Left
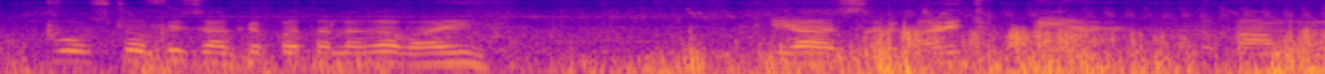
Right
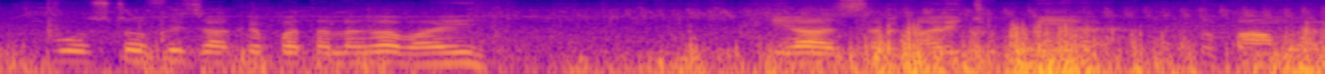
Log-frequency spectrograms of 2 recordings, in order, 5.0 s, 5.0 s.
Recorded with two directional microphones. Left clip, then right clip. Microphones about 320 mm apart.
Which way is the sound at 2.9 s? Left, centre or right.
Centre.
